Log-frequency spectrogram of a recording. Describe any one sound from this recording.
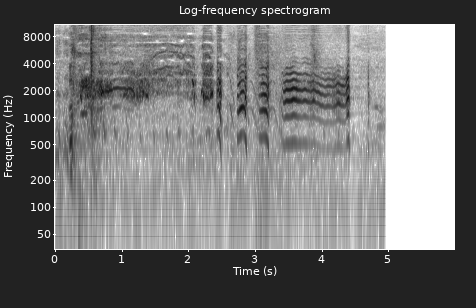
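A young man laughs loudly in high, squealing bursts.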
